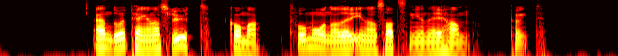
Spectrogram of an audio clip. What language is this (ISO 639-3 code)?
swe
